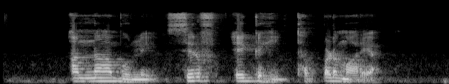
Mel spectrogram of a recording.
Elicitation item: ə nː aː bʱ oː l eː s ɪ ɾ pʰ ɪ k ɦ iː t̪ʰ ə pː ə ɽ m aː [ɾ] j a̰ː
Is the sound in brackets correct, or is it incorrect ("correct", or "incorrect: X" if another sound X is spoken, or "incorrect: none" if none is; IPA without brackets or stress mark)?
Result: correct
